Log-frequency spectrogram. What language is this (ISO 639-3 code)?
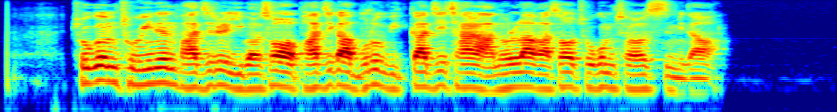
kor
